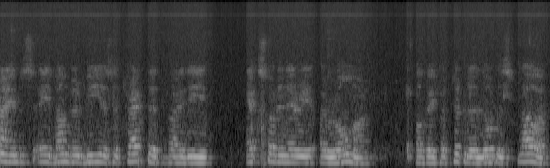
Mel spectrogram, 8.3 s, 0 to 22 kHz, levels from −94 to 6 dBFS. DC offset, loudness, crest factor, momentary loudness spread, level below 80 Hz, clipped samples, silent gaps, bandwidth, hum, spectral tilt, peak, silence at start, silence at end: under 0.1%; -38 LUFS; 16 dB; 11 LU; -76 dBFS; under 0.1%; none; over 20 kHz; none; -5.5 dB/octave; -22 dBFS; 0 s; 0 s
